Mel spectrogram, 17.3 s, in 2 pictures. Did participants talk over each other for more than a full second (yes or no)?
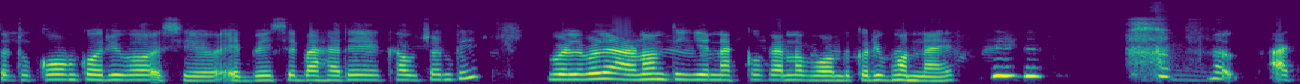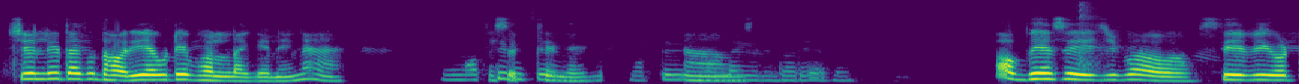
no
